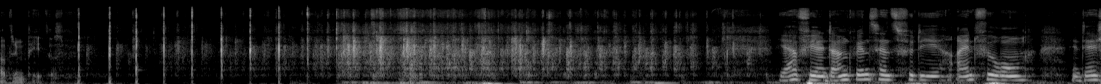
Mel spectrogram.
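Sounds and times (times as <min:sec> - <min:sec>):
person clapping close: 0:00.8 - 0:07.4
audience applause: 0:01.1 - 0:07.7.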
